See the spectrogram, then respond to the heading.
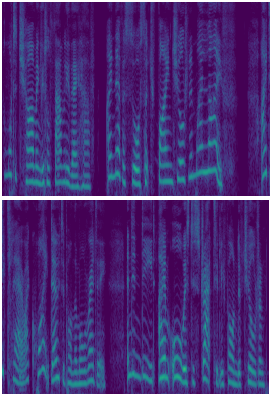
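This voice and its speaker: A woman's voice: fairly high pitch, big pitch swings, normal speed, dry recording, studio quality, voice pushed up. A woman reading an audiobook, voicing a gushing, chatty young woman with an effusive manner. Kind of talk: audiobook character voice.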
